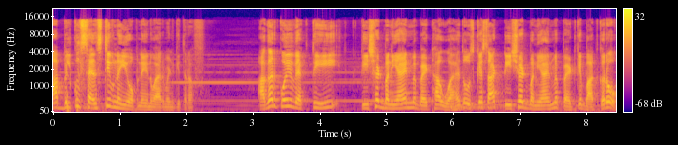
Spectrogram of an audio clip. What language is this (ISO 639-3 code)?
hin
